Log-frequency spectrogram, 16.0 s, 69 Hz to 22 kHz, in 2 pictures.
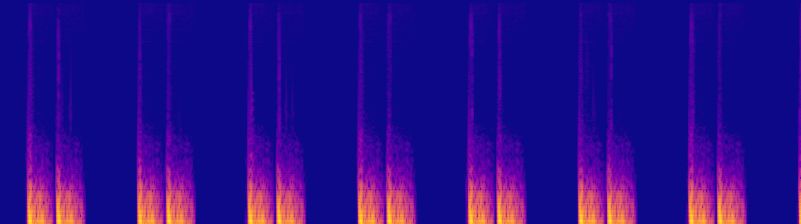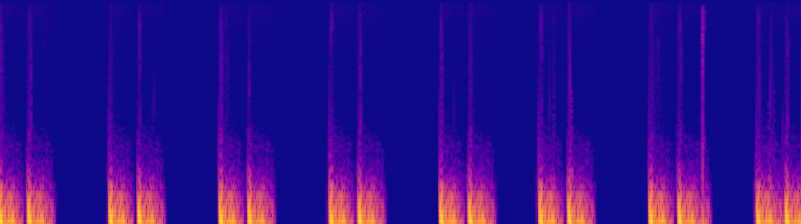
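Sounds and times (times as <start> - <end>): heartbeat thumping: 0.3 - 0.8, 1.4 - 1.9, 2.5 - 3.0, 3.6 - 4.1, 4.7 - 5.2, 5.8 - 6.3, 6.9 - 7.4, 8.0 - 8.5, 9.1 - 9.6, 10.2 - 10.7, 11.3 - 11.8, 12.4 - 16.0.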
